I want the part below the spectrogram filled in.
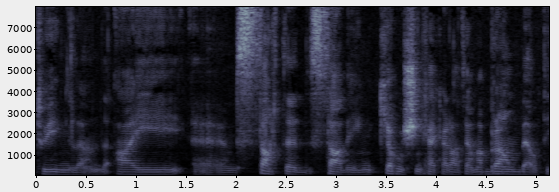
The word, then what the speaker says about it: Kyokushinkai: Kyokushinkai.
